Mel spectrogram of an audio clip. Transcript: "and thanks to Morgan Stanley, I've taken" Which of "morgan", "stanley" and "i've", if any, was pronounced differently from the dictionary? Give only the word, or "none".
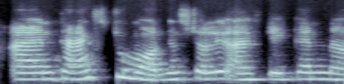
stanley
